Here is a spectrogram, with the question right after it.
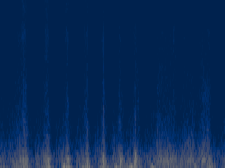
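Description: Fingertips and long red-painted nails of both hands rub and stroke a hollow, fluffy grey synthetic fur windscreen over a standing USB microphone. The result is a deep, muffled rumble of soft thumping swishes, almost entirely low-frequency, pulsing unevenly like a heartbeat with no bright content.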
